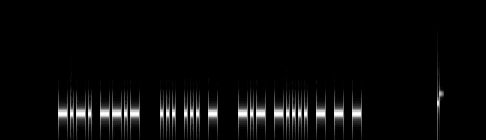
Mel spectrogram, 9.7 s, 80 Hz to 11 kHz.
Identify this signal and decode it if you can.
Morse code, heard as a keyed tone, about 20 wpm, 700 Hz. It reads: CQ SST K6TTT
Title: K1USN SST QSO Practice - 20wpm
